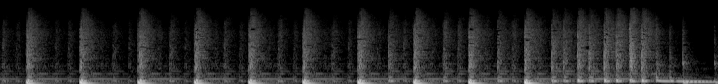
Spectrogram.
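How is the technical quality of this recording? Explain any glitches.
The quality is held back by plainly audible codec damage across the whole music clip, and it sounds most like HE-AAC compression. The treble doesn't sound genuine. It's gritty and metallic, and nothing comes through above about 14.9 kHz. That's likely spectral band replication at work: the codec spends its bits on the lower spectrum and fakes the top by copying lower bands upward under a rough envelope. The harmonics don't line up across the crossover, which fits a low bitrate around 24 kbps.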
